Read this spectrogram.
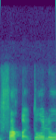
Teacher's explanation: jangan lupa untuk qalqalah pada faq. Qaf baris mati.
